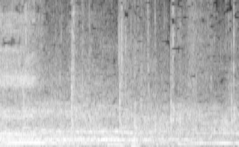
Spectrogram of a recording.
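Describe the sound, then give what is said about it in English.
A loud, dense burst of crowd applause and cheering from a large audience of LugRadio fans in a room, applauding a man's T-shirt as he stands up. Steady clapping blends into whoops and shouts and fills the whole moment. “Incidentally, for Lug Radio nutters in the room, I'd like Bruno to stand up, and everyone should give Bruno's T-shirt a round of applause, because he is actually basically French.”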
